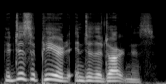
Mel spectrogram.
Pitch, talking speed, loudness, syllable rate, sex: 175 Hz, 180 wpm, -17 LUFS, 6.9 syllables/s, male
